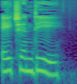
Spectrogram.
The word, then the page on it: HND: American English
